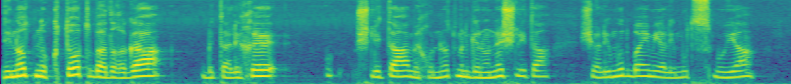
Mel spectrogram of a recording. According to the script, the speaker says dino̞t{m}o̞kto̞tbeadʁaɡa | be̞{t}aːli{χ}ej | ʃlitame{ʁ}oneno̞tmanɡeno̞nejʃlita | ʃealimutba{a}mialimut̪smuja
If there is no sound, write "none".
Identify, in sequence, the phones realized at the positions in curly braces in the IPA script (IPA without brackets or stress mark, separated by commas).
n, t, χ, χ, e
